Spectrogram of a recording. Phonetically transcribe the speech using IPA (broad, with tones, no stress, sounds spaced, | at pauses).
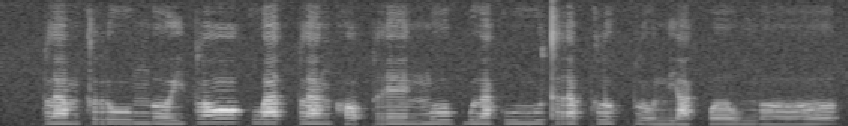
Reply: p l a˨˩ m k r uː˧ ŋ ɤː˩˦ j p l ɔː˥˩ k w a˥˩ t̚ p l a˧ ŋ h ɔ˨˩ ʔ p r eː˧ n m oː˥˩ p̚ w ɯ˧ a̯ k w uː˦˥ t r a˥˩ p̚ k l o˦˥ k̚ p l u˩˦ n j a˨˩ k̚ p ɤː˧ w ŋ ɤː˩˦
